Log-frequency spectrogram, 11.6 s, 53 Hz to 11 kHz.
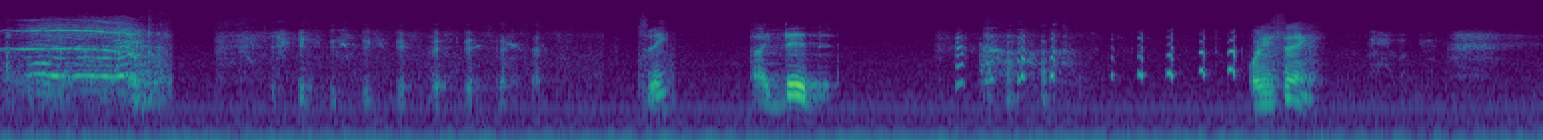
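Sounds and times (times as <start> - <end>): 
loud shrill horse whinny: 0.0 - 1.3
laughter: 1.6 - 4.3, 7.0 - 9.6, 10.3 - 11.1
speech: 5.9 - 6.2.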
